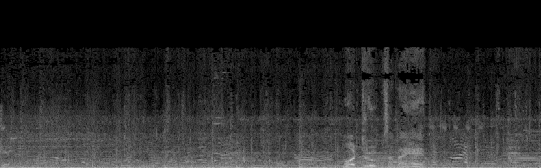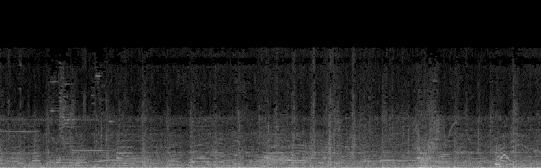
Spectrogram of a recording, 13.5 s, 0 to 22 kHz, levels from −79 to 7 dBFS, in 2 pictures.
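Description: At 12.94 s, damaged data in the compressed stream corrupts a short stretch of the encoded file, so the decoder cannot make sense of the frame it lands in. Unable to decode that frame properly, it loses its place and has to search for the next valid frame boundary before normal output resumes. The result is a brief glitch, lasting only a few milliseconds, that cuts sharply into the audio near the end of the clip.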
